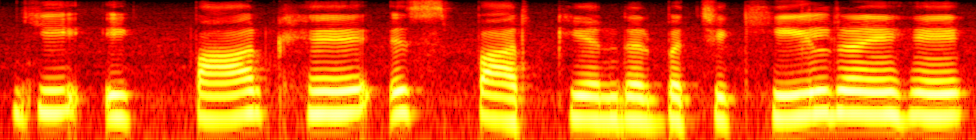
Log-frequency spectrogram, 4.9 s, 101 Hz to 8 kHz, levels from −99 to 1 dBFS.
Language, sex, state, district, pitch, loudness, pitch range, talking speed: Hindi, female, Madhya Pradesh, Bhopal, 215 Hz, -13 LUFS, 200-230 Hz, 145 wpm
